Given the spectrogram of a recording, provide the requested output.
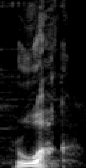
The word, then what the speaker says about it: ruach: Kata dalam bahasa Ibraninya adalah ruach. Ruak? Ya, benar. Tenggorokan kita harus benar-benar bersih di akhir pengucapan.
